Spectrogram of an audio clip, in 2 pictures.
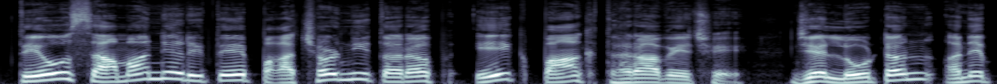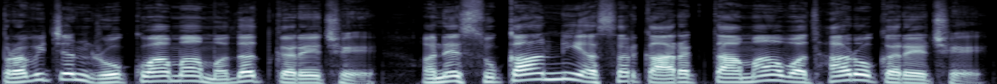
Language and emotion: Gujarati, neutral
